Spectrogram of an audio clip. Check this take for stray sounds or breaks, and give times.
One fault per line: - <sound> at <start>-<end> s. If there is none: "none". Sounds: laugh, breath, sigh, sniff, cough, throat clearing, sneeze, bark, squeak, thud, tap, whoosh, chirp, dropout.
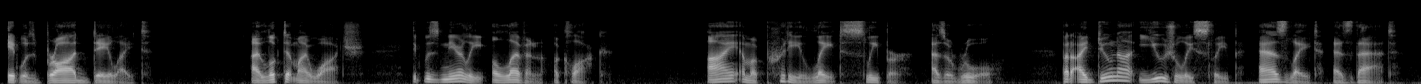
none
